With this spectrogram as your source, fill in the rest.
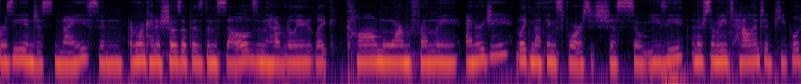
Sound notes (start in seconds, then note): none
